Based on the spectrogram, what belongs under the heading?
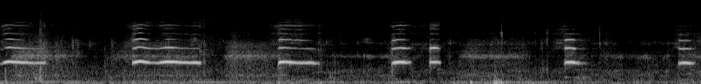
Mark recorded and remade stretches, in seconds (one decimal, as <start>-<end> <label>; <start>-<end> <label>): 0.0-2.7 recorded; 2.7-7.0 remade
